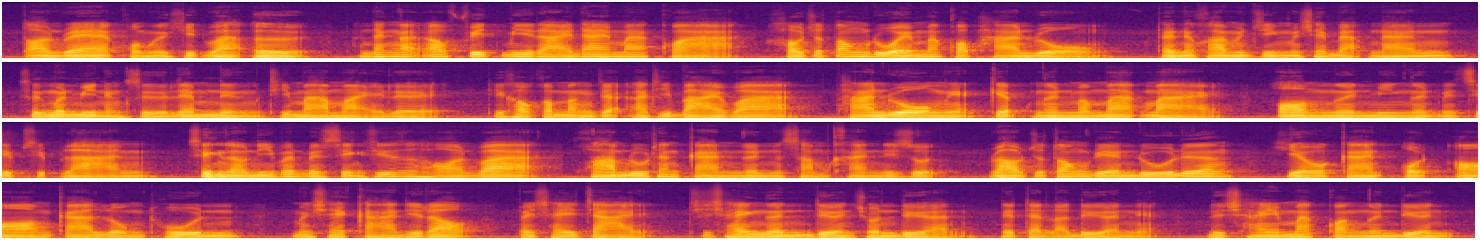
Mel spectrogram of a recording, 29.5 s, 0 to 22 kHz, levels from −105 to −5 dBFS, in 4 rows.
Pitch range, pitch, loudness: 95-120 Hz, 105 Hz, -19 LUFS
